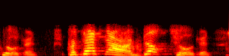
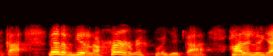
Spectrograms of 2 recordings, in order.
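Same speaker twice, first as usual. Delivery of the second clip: usual speaking voice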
